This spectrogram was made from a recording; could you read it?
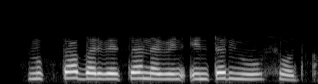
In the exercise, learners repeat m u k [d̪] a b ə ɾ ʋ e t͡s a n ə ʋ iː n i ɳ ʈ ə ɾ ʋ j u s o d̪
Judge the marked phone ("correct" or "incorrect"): incorrect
